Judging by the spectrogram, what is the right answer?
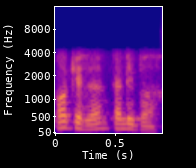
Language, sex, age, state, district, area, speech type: Tamil, male, 30-45, Tamil Nadu, Ariyalur, rural, conversation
